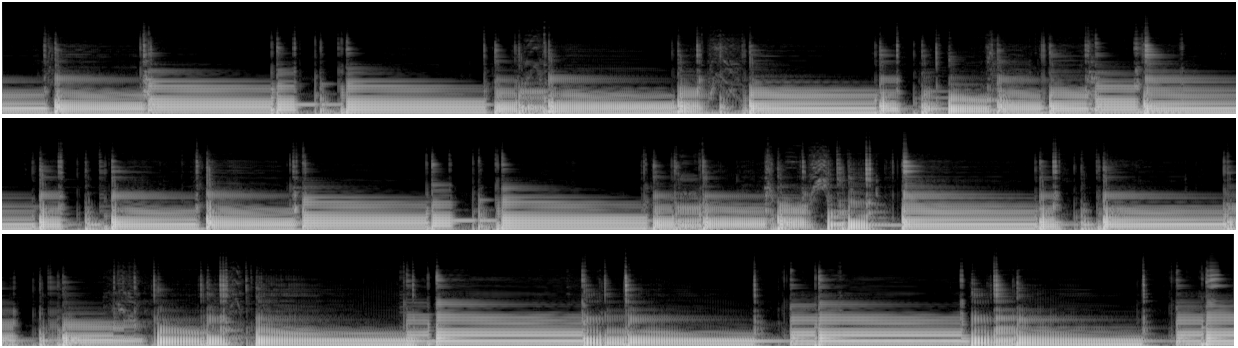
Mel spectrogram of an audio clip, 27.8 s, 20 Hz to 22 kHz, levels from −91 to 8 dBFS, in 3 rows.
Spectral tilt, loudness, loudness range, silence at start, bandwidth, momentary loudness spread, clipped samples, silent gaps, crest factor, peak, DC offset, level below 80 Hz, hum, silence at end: -11 dB/octave; -19 LUFS; 1 LU; 0 s; 5.8 kHz; 4 LU; under 0.1%; none; 18 dB; 0 dBFS; under 0.1%; -28 dBFS; none; 0 s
